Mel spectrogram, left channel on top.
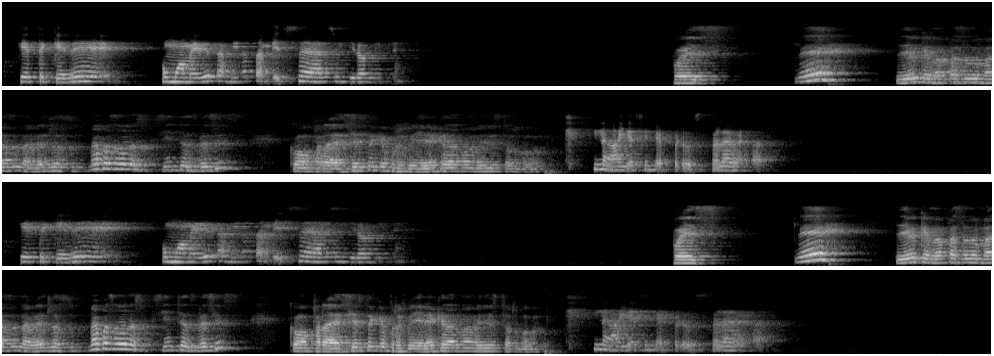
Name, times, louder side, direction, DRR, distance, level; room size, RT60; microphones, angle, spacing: voice 1, 0.2-1.2 1.6-4.0 15.5-17.5, left 4 dB, 70° left, 5 dB, 0.5 m, -26 dB
voice 2, 6.7-7.1 7.9-8.4 8.9-12.1 12.8-15.3, right 3 dB, 60° right, 3 dB, 0.5 m, -22 dB
4.5 x 2.6 x 3.6 m, 0.72 s
head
